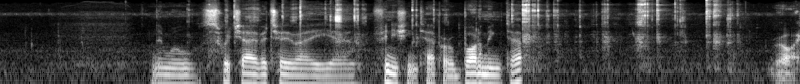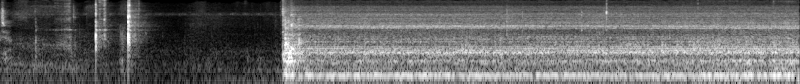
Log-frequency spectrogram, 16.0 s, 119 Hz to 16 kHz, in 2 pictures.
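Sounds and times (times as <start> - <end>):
metal lathe running: 10.8 - 16.0.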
